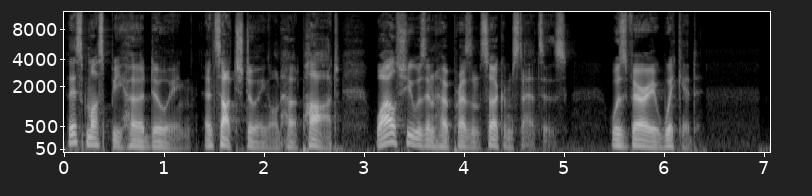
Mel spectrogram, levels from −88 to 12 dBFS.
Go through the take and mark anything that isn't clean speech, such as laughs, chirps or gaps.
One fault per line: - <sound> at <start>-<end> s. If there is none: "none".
none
